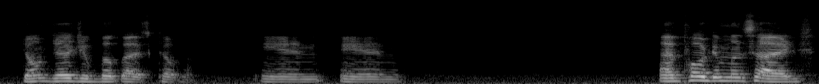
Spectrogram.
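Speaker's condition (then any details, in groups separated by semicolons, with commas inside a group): Cerebral palsy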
